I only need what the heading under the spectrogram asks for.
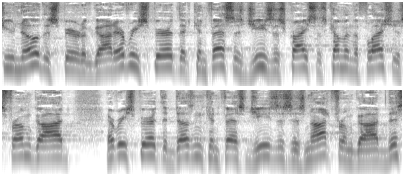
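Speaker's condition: No condition

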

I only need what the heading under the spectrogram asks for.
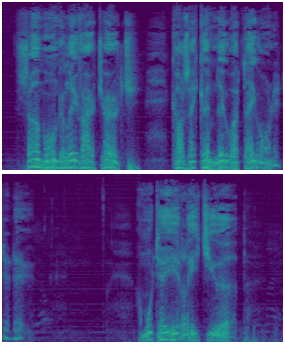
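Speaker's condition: Throat cancer, lost vocal cord

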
